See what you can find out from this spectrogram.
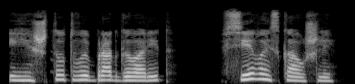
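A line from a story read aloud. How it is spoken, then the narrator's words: Quiet. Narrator (Russian): негромко спросила я подавальщицу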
